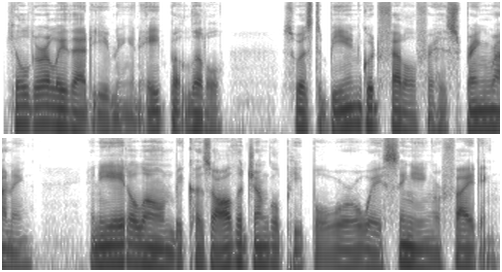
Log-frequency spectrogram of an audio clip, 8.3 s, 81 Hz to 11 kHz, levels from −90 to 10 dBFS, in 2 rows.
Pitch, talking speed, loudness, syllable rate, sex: 90 Hz, 245 wpm, -19 LUFS, 7.3 syllables/s, male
